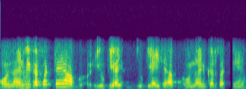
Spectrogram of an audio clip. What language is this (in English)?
Hindi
